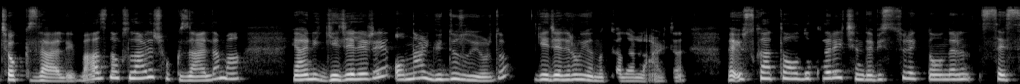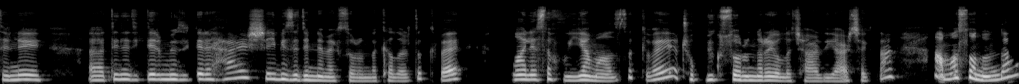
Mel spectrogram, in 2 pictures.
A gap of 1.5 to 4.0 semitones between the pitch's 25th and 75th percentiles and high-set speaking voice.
No: wide, 5.4 semitones; high, 225 Hz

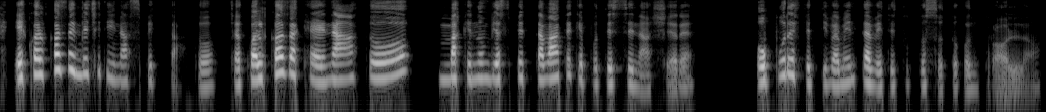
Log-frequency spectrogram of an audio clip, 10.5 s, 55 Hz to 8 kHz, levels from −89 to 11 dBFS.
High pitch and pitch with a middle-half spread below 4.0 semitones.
No: high, 235 Hz; average, 4.9 semitones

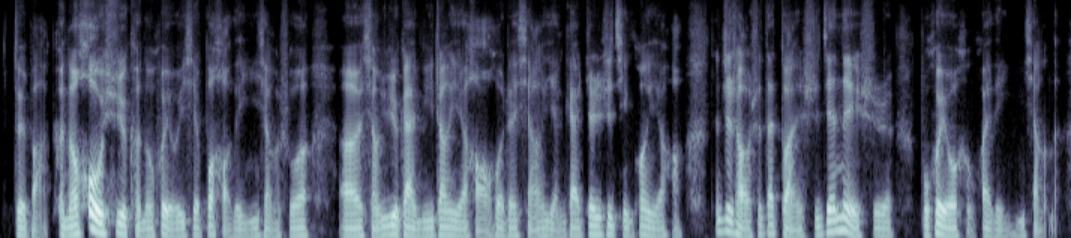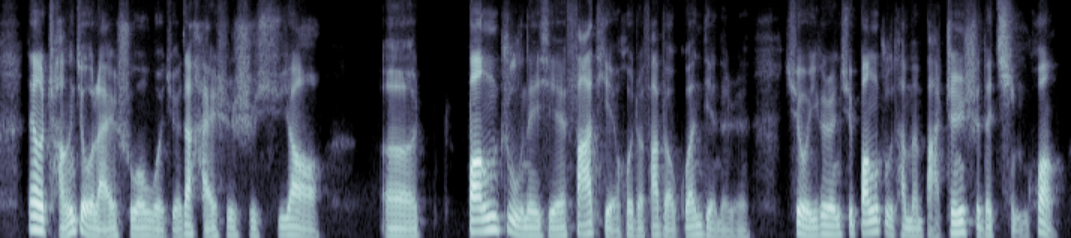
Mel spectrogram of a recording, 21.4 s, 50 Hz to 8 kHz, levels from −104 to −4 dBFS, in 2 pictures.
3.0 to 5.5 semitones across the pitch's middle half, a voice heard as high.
No: average, 3.3 semitones; very low, 95 Hz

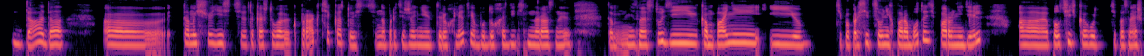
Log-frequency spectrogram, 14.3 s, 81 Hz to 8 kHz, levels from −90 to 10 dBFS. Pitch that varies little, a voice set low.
No: narrow, 2.0 semitones; high, 210 Hz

